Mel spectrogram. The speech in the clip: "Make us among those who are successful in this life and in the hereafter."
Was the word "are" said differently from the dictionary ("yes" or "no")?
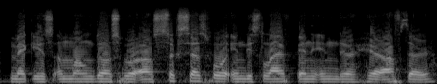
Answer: yes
